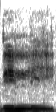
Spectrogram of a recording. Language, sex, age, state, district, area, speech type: Bengali, male, 18-30, West Bengal, Birbhum, urban, spontaneous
